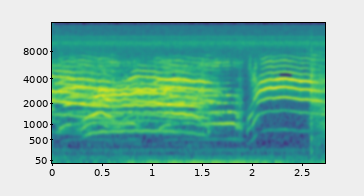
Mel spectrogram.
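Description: Synthetic cat meows from a human-to-cat translator app on iOS: two drawn-out, wavering meows, the second rising sharply, clear and close with no talk.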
